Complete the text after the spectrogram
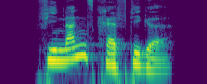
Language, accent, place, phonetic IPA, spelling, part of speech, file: German, Germany, Berlin, [fiˈnant͡sˌkʁɛftɪɡə], finanzkräftige, adjective, De-finanzkräftige.ogg
- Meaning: inflection of finanzkräftig: 1. strong/mixed nominative/accusative feminine singular 2. strong nominative/accusative plural 3. weak nominative all-gender singular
